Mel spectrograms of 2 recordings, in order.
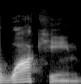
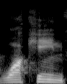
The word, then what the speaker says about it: Joaquin: the names Jachin or Joaquin, because the J in many cases in modern times, the J is silent. So we have Joaquin Phoenix, right?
